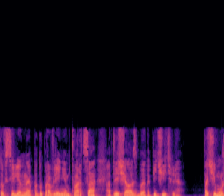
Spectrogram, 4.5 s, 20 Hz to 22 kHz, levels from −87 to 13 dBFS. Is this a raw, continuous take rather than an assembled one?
no; 2 cuts; at 2.1 s, 2.9 s

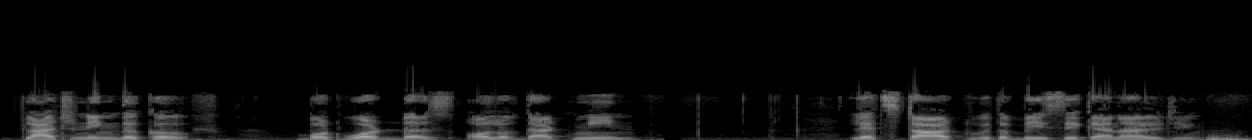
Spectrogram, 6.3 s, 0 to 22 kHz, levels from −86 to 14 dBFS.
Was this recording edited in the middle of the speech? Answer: no; 0 cuts

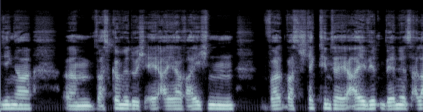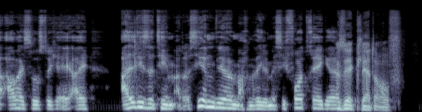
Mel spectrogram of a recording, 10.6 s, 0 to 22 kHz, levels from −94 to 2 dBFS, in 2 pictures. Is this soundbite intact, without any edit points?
yes; 0 cuts

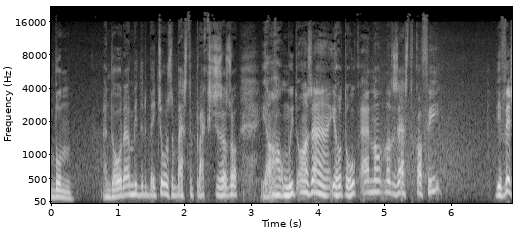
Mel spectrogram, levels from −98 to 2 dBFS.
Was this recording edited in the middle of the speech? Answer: no; 0 cuts

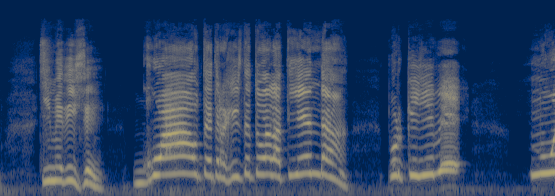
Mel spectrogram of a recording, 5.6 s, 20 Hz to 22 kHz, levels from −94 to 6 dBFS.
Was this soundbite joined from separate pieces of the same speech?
no; 0 cuts

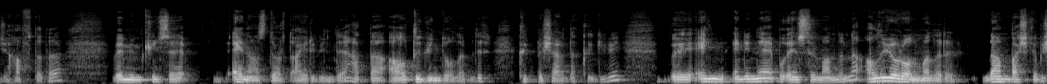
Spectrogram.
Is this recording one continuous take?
yes; 0 cuts

